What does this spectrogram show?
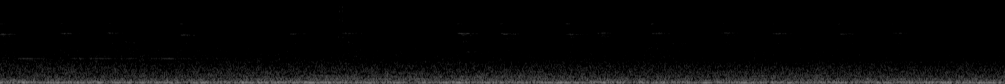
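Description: A small songbird giving short, high chip notes over and over, roughly two a second and unevenly spaced, over a low steady rumble.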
